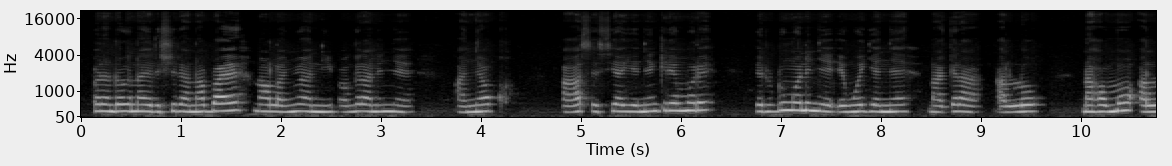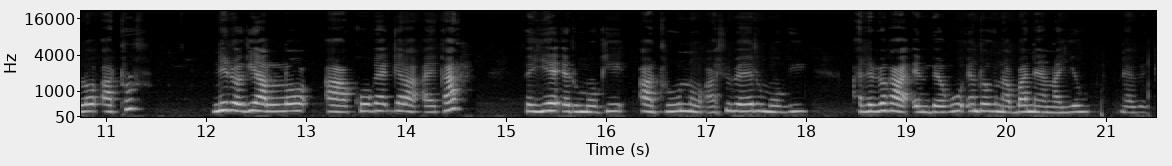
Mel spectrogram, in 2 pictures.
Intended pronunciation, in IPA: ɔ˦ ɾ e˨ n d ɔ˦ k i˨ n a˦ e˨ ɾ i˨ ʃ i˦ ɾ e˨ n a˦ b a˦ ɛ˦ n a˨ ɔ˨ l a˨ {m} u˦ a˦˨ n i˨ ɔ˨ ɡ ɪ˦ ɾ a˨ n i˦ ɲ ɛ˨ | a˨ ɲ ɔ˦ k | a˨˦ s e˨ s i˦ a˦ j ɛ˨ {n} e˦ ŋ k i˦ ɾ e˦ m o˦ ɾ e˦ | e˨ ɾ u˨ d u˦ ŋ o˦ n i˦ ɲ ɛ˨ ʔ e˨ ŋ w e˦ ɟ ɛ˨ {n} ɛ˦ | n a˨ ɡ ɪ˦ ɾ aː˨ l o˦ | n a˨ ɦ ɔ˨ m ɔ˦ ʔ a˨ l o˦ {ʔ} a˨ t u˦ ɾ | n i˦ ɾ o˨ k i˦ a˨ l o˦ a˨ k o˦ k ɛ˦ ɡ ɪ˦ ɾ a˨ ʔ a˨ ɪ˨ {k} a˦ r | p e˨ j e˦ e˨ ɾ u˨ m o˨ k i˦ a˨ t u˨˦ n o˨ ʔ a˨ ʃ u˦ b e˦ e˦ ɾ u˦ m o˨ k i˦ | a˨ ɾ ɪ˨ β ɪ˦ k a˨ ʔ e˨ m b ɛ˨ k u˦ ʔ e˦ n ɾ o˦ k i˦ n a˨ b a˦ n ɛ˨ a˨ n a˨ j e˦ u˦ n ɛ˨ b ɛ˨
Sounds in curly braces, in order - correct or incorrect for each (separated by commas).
incorrect, incorrect, incorrect, correct, correct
